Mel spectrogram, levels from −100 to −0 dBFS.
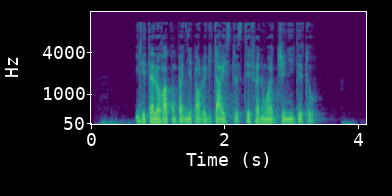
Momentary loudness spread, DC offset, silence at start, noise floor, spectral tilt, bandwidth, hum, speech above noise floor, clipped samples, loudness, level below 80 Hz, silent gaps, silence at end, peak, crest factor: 9 LU; under 0.1%; 0.65 s; -59 dBFS; -7.5 dB/octave; 11.5 kHz; none; 33 dB; under 0.1%; -27 LUFS; -44 dBFS; none; 0.8 s; -4 dBFS; 22 dB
